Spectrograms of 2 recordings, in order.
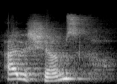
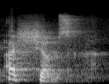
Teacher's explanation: So as far as Shamsi letters are concerned, you know that lam is sacrificed for ease of pronunciation. Like instead of saying al-shams, we say ash-shams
